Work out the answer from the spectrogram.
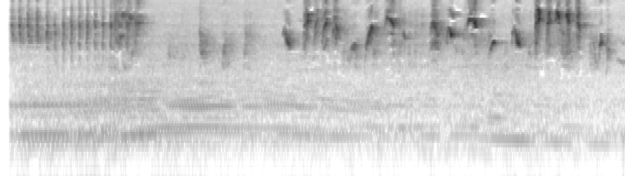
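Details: Long-tailed shrike in full, rich varied song; the first half has harsh buzzy bursts over a steady low rumble, then the second half turns into quick high chirps and short whistled notes in rapid succession.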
